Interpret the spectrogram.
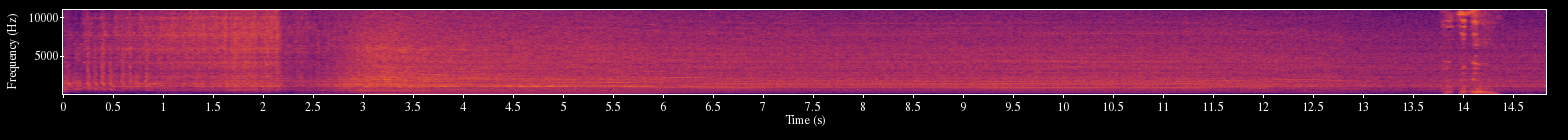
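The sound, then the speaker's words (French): Jean's car engine runs steadily, a continuous droning hum with a rising surge near the start and a brief clunk near the end. No one speaks. “Jean dans sa bagnole.”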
